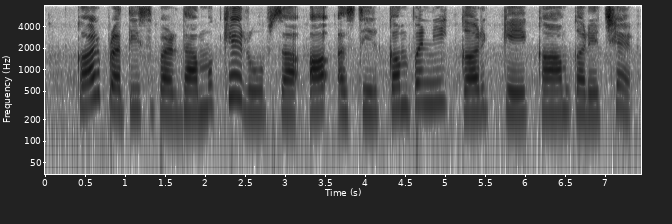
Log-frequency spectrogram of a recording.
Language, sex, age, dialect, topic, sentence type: Maithili, female, 18-24, Eastern / Thethi, banking, statement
